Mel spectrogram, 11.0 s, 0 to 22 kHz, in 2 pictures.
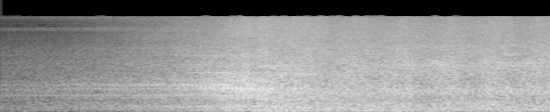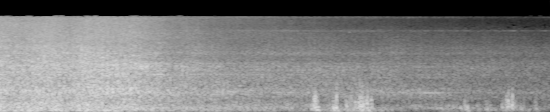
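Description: GWR Class 800 InterCity Express train running through the station non-stop at speed: a rushing roar that builds over the first two seconds, holds loud until about seven seconds in, then fades as it recedes. A few short low thumps follow near the end.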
